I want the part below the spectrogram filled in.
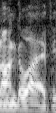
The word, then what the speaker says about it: Ankalaev: In, is that how you say his name? Ankalaev? – Close? Magomed Ankalaev, yes.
